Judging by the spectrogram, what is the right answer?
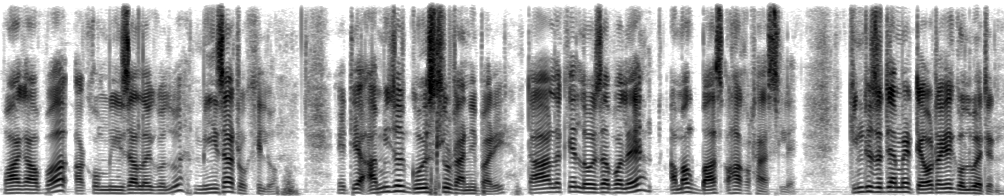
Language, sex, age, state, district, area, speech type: Assamese, male, 30-45, Assam, Charaideo, urban, spontaneous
